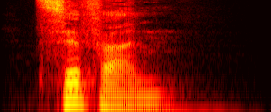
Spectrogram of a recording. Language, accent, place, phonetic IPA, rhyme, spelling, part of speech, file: German, Germany, Berlin, [ˈt͡sɪfɐn], -ɪfɐn, Ziffern, noun, De-Ziffern.ogg
- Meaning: plural of Ziffer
